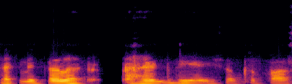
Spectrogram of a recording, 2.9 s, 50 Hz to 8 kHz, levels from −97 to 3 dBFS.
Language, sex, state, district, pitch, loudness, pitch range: Hindi, male, Bihar, Lakhisarai, 150 Hz, -18 LUFS, 140-150 Hz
